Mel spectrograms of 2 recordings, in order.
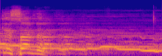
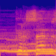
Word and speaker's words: कृष्ण: आधे लोग कहते हैं किशन, कृष्ण शब्द का सही उच्चारण नहीं कर पाते, किशन कहेंगे किशन।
